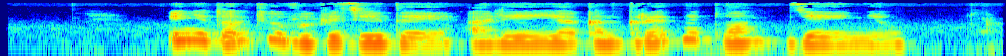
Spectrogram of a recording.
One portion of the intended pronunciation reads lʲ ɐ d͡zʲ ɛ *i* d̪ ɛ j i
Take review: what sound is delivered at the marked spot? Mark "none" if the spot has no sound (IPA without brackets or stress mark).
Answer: i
